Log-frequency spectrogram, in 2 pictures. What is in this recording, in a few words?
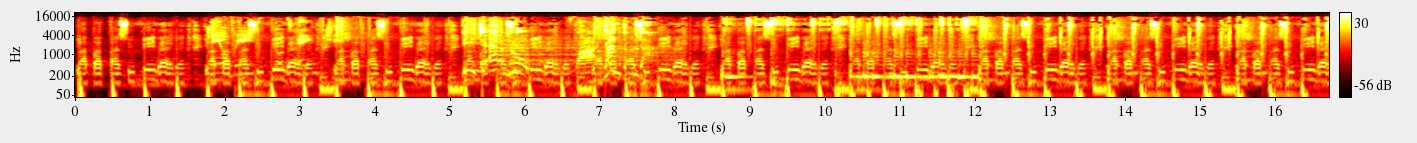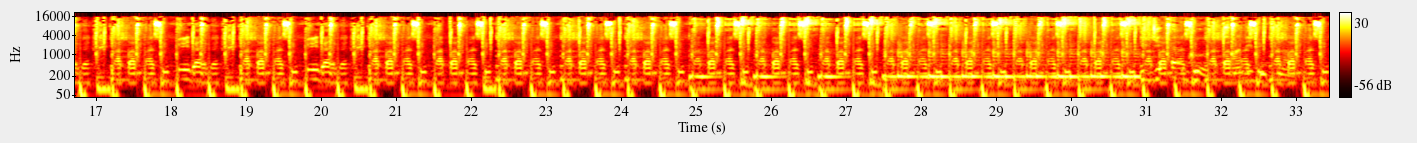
Refix Beat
